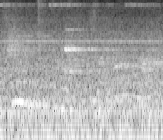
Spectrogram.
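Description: Subway station concourse ambience: a steady low rumble with a few thin, steady high tones and short faint beeps over it.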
